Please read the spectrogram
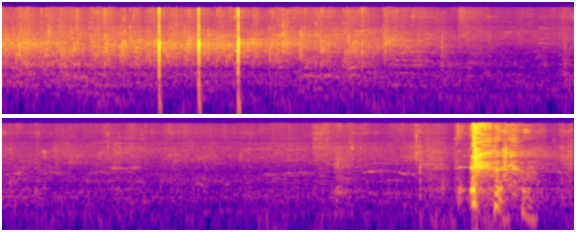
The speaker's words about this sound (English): Okay, youth and kids. Big round of applause.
